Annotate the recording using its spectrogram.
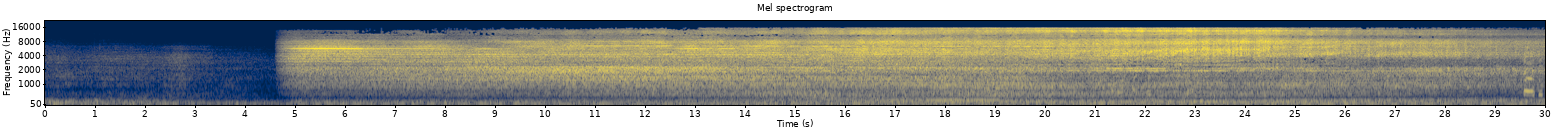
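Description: Bombardier Challenger 350 business jet's twin Honeywell HTF7350 turbofans running close by as it taxis: a loud, steady jet roar with a high turbine whine on top. A quieter distant rumble gives way abruptly to the close roar about four and a half seconds in.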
